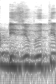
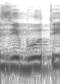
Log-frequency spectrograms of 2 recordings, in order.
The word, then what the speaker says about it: जिबूती: ठीक है, इसको मैं काफी दिनों तक मैं इसको डिजिबूती पढ़ा करता था, जब तक मुझे पता नहीं था इसका प्रोनाउंसिएशन, जबकि डी इसका साइलेंट होता है, इसको जिबूती बोलते हैं।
